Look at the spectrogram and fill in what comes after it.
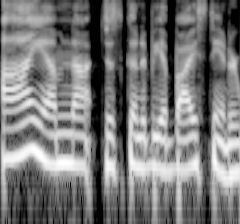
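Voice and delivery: ordinary talk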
